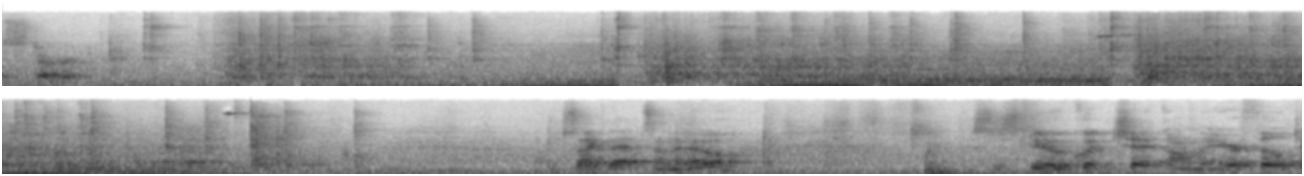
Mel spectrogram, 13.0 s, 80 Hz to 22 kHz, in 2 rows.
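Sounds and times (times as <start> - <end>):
recoil starter cord pulled: 0.7 - 8.4
small engine turning over: 1.0 - 8.1.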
